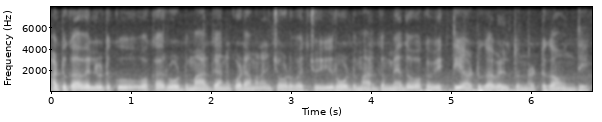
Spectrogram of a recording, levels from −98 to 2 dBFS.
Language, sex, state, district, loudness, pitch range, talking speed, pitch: Telugu, female, Andhra Pradesh, Krishna, -16 LUFS, 180-200 Hz, 150 wpm, 195 Hz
